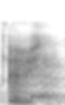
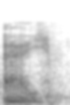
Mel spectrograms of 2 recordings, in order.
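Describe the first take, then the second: First: The vowel is a single short vowel. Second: The vowel is a gliding double vowel. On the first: The speaker calls it wrong. "sometimes people will go with a short vowel" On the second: The speaker calls it right. "We're aiming for"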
